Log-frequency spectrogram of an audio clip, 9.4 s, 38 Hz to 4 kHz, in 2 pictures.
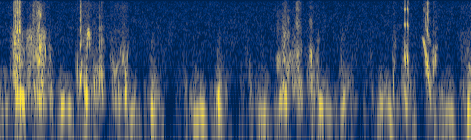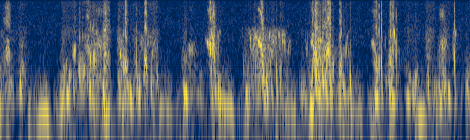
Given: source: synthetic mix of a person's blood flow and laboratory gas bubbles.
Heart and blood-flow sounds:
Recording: Doppler ultrasound of blood flow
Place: precordium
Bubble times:
0.10-0.55 s: bubbles
0.74-1.30 s: bubbles
2.75-3.21 s: bubbles
3.92-3.98 s: bubbles
4.01-4.12 s: bubbles
4.21-4.40 s: bubbles
4.60-5.00 s: bubbles
5.32-5.83 s: bubbles
5.88-6.32 s: bubbles
6.52-6.97 s: bubbles
7.11-7.62 s: bubbles
7.69-8.27 s: bubbles
8.42-8.72 s: bubbles
8.75-8.92 s: bubbles
8.96-9.31 s: bubbles
9.37-9.42 s: bubbles
From the record:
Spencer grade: 3 (all of the cardiac periods contain showers or single bubble signals, but not dominating or overriding the cardiac motion signals)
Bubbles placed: anywhere in the cardiac cycle

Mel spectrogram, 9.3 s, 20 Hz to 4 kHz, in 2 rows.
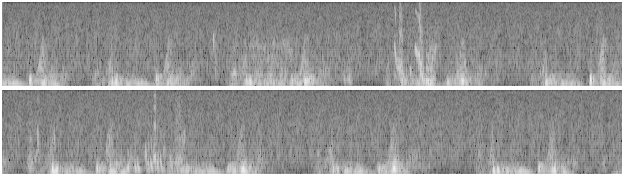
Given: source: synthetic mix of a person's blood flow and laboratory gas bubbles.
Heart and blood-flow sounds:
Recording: Doppler ultrasound of blood flow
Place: precordium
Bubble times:
1.56-1.62 s: bubbles
1.71-1.77 s: bubbles
1.79-2.20 s: bubbles
2.55-2.63 s: bubbles
2.92-3.28 s: bubbles
4.46-4.54 s: bubbles
4.83-4.96 s: bubbles
5.01-5.06 s: bubbles
5.56-6.04 s: bubbles
From the record:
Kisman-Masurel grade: 221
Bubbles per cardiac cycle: several, 3 to 8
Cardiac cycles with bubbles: 10 to 50%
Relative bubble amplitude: barely perceptible (0.100 to 0.250)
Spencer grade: 2 (many but less than half of the cardiac periods contain bubble signals, singularly or in groups)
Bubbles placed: only in the low amplitude regions of the cardiac cycle

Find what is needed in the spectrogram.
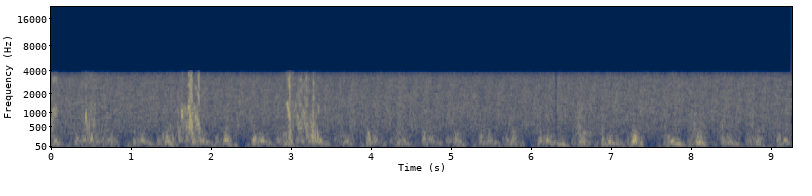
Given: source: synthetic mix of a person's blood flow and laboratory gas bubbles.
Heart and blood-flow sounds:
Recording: Doppler ultrasound of blood flow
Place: precordium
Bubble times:
0.00-0.11 s: bubbles
0.39-0.67 s: bubbles
1.38-1.92 s: bubbles
2.94-3.40 s: bubbles
From the record:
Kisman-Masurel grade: 222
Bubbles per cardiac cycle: several, 3 to 8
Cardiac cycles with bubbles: 10 to 50%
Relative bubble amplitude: moderate (0.250 to 0.450)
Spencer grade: 2 (many but less than half of the cardiac periods contain bubble signals, singularly or in groups)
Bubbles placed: anywhere in the cardiac cycle

